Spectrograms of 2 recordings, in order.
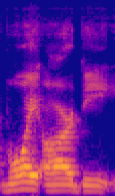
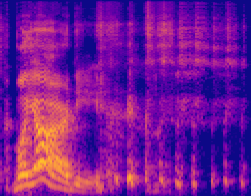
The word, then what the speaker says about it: Boyardee: been practicing to pronounce Boyardee Perfecto you know when I was a kid it was always Chef Boyardee Chef boy Rd but I know it's Boyardee and yeah it's such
